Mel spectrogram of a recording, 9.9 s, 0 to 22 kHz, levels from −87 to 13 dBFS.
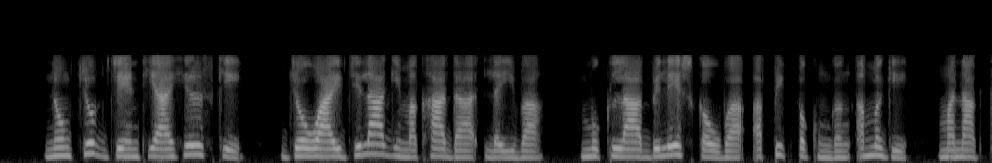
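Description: A speech recording with a rough, hissy, underwater quality throughout, most likely Nellymoser compression at a low bitrate around 22 kbps; a spectrogram shows nothing above 5.3 kHz and noise-filled gaps between bands. Pre-echo appears at 0.78 to 0.80 s, a 23 ms spread, and at 2.19 s, about 15 ms, where block-wide quantisation noise smears short hiss ahead of sharp attacks, visible on the waveform as low fuzz before each onset.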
